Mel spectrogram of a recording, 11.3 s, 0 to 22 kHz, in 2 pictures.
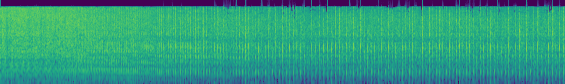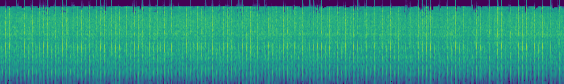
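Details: Saito FA-65 model four-stroke, first run after rebuild, APC 12x6 prop, Morgan's Omega 10% fuel, Fox Miracle plug, primed heavily to start: raspy buzz picks up then holds steady high revs without misses; normal healthy running.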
